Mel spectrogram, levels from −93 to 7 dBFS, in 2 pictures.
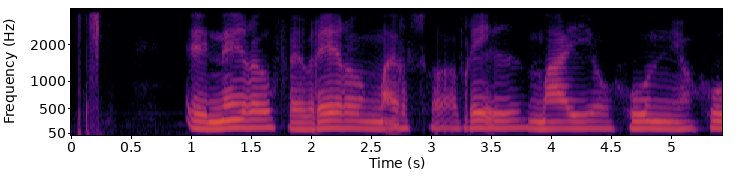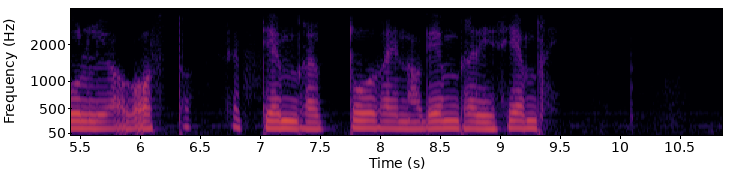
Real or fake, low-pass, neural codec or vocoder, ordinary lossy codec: real; 3.6 kHz; none; none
